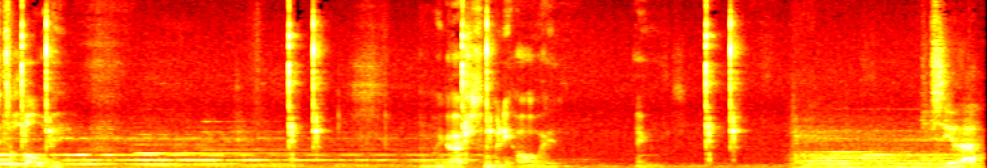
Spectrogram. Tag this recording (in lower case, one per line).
music
inside a small room
speech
